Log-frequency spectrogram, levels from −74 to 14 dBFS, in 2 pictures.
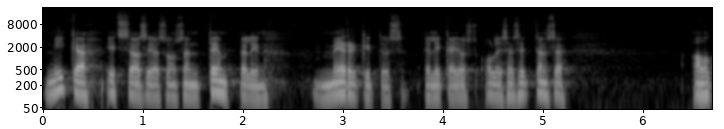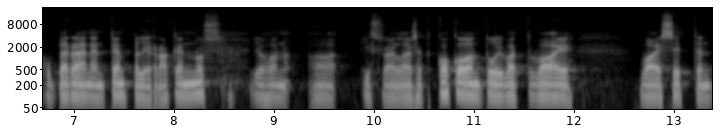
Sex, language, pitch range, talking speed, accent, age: male, Finnish, 100-115 Hz, 95 wpm, native, 50-69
